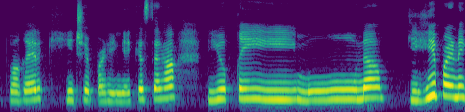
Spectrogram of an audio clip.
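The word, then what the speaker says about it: يُقِيمُونَ: युक़ीमूना, इसको हम हिज्जे के साथ पढ़ के देखेंगे। इस तरह या पेश यू, क़ाफ या ज़ेर क़ी, युक़ी, मीम वाव पेश मू, युक़ीमू, नून ज़बर ना, युक़ीमूना, युक़ीमूना।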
